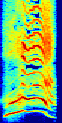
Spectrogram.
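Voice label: damaged, Japanese; loveli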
